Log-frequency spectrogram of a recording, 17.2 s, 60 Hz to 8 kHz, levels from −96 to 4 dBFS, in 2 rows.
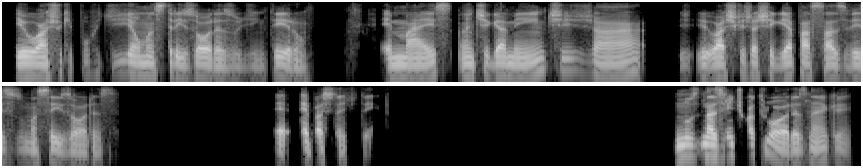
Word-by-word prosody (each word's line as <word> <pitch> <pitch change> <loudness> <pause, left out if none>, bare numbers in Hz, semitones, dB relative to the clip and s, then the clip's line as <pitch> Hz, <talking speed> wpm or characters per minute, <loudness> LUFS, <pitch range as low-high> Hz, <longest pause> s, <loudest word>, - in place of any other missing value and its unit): Eu 95 0 +5
acho 95 - +3
que - - -8
por 105 0 -21
dia 105 +1 -3
umas 95 -1 0
3 90 -2 -2
horas 85 -3 +1
o 85 - -14
dia 80 +1 -19
inteiro, 85 +1 -2 0.8
eh, 90 - -1
mas 90 +3 +1
antigamente 95 +6 0
já 100 -5 -1 0.4
j 90 +1 -18
eu 95 0 -2
acho 95 - +5
que - - -4
já - - +1
cheguei 100 0 +2
a 100 - +4
passar 90 -1 +1
às 90 0 -2
vezes 90 0 -4
umas 85 -1 -6
6 85 -3 0
horas. 75 -2 -7 1.6
É, - - +2 0.2
é - - 0
bastante - - -1
tempo. - - -16 2.9
Nos 110 +1 0
nas 115 -2 +7
24 120 0 -2
horas, 85 -1 +2
né, 95 +1 -3
que 95 -2 -11
95 Hz, 135 wpm, -25 LUFS, 85-100 Hz, 2.9 s, nas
